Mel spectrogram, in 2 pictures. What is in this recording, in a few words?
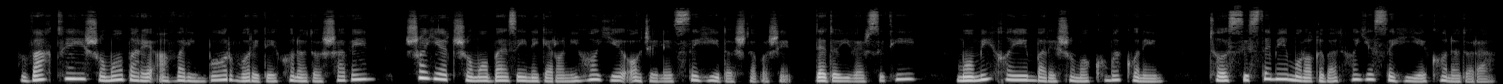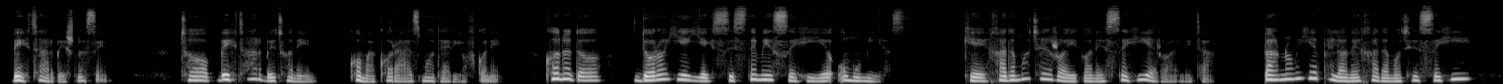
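Dari, Female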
